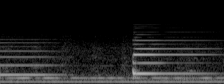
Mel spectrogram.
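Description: Electronic keyboard on a piano voice playing a slow melody: a held note fades, then a new note is struck about a second and a half in, over a steady lower note.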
